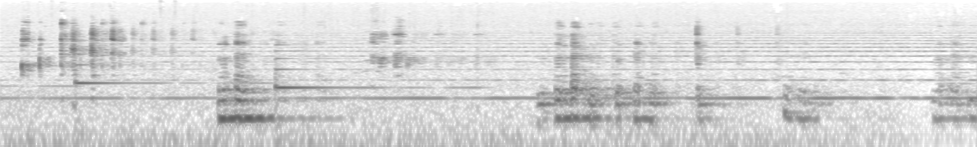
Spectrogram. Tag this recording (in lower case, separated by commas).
narration, music, male speech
